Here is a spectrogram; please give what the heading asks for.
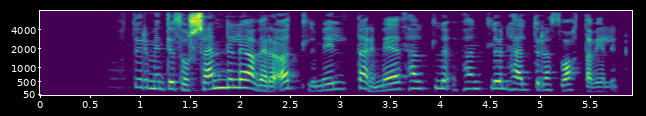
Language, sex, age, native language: Icelandic, female, 60-69, Icelandic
